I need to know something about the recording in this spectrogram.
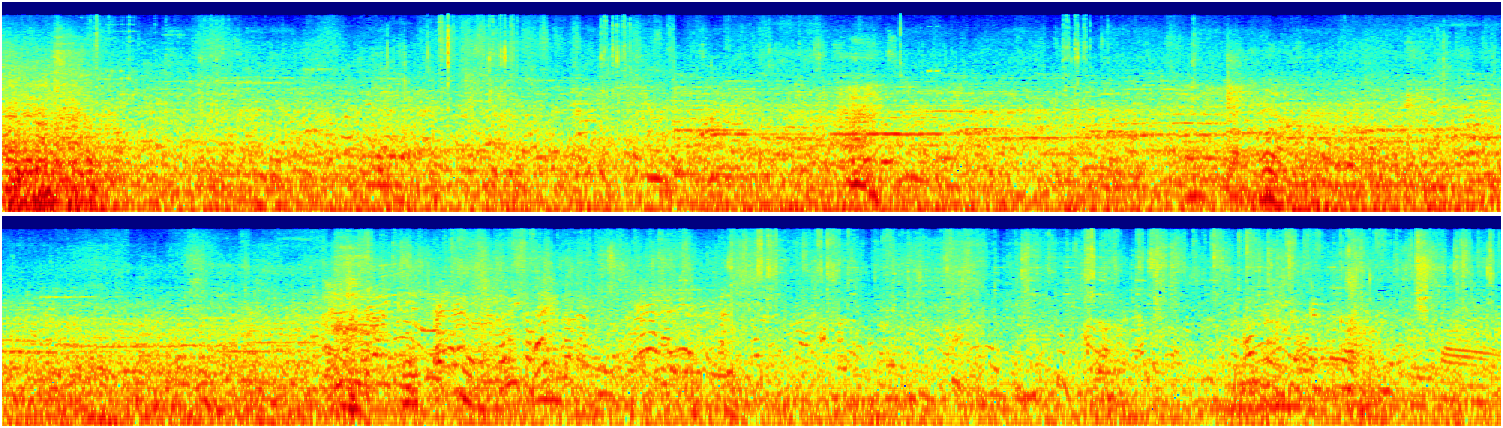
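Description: A crowd murmurs and chatters all around, outdoors.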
